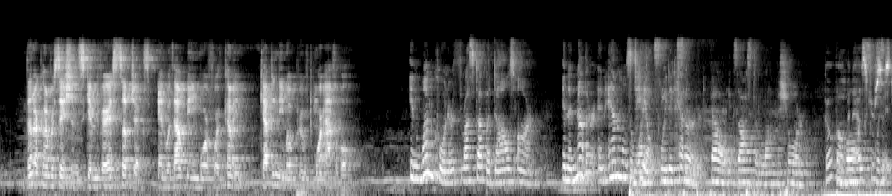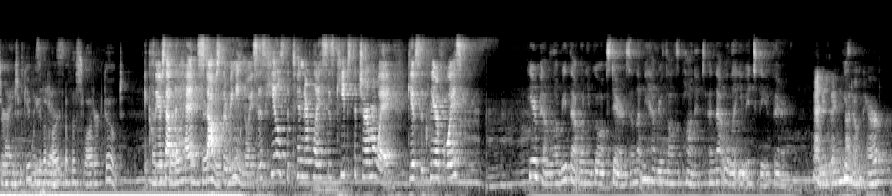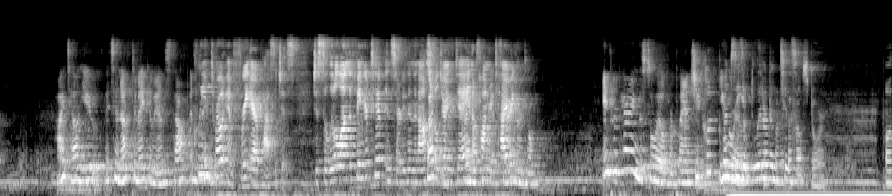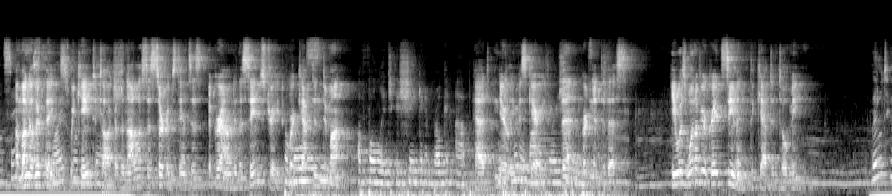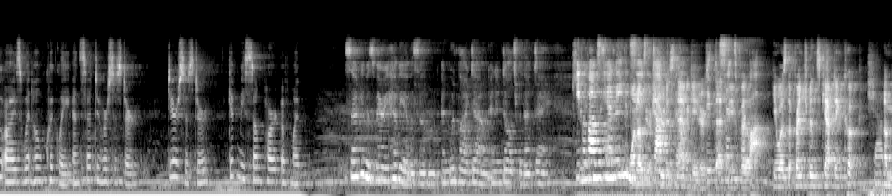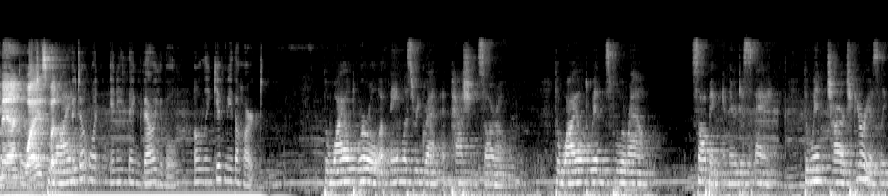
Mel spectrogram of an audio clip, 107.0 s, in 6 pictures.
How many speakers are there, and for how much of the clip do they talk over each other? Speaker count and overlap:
7, about 23%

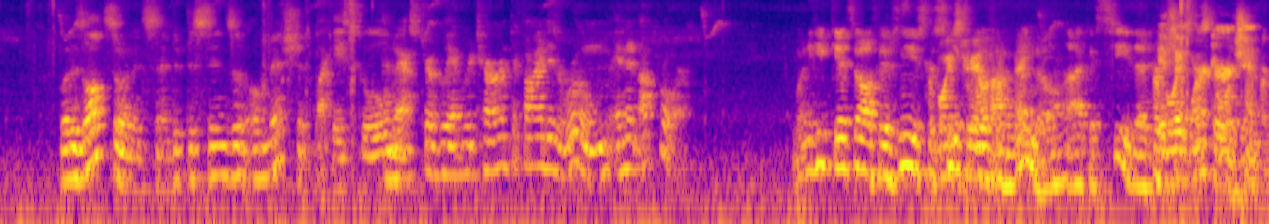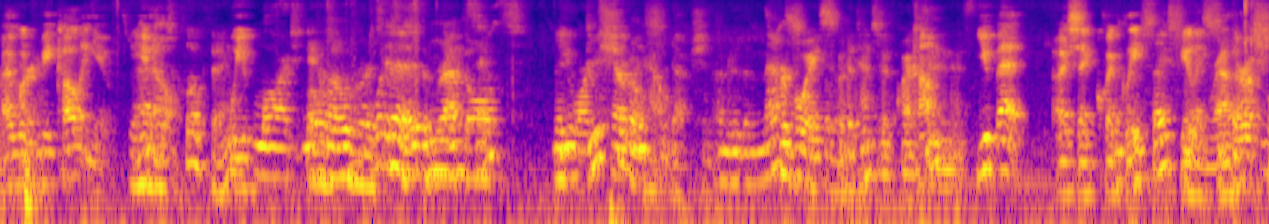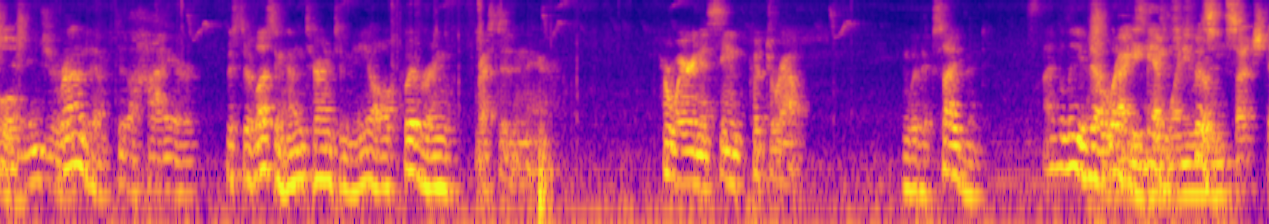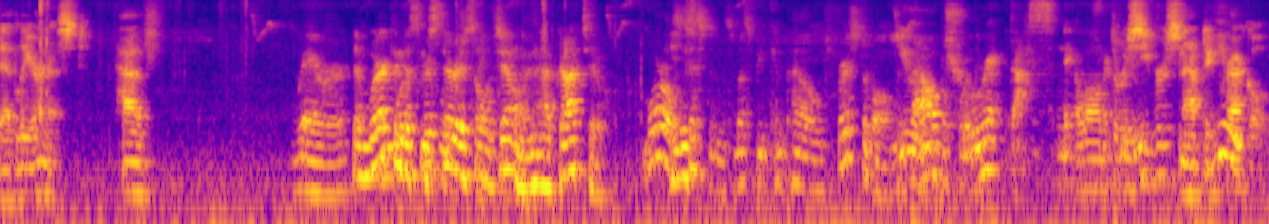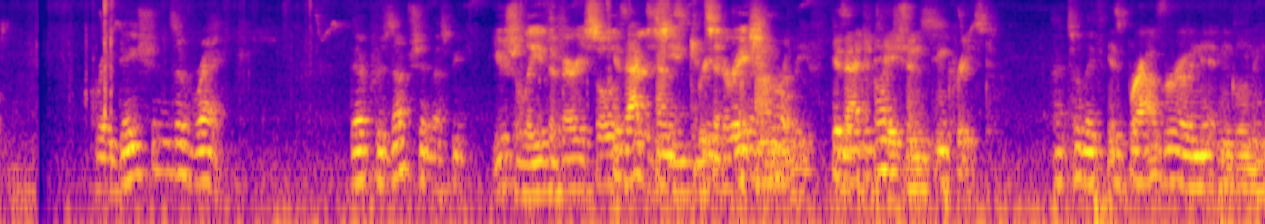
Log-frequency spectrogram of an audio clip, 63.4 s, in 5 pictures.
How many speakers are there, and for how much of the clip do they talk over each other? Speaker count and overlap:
5, about 43%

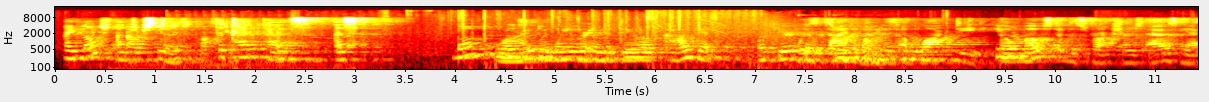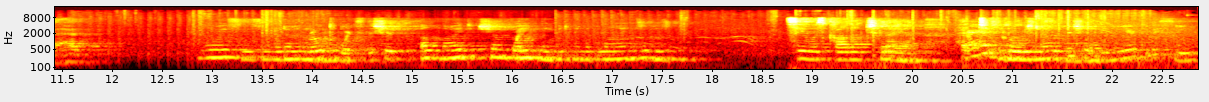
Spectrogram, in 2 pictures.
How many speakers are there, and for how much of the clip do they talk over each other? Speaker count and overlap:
6, about 47%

